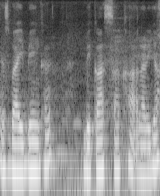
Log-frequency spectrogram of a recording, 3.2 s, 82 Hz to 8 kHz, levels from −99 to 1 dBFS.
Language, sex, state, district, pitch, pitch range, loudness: Hindi, male, Bihar, Araria, 145 Hz, 140-155 Hz, -15 LUFS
